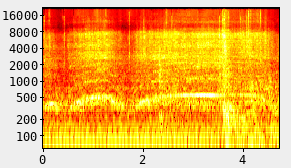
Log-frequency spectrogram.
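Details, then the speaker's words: DK2 Warrior Samurai 17,500 lb winch on roll-off trailer, three years' heavy use, pulling in an empty dumpster, truck in neutral: even motor drone rising and settling with load over idle, no grinding; normal operation. "No issues from the winch. We've got the truck in neutral, so it rolls, putting even less stress on it."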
